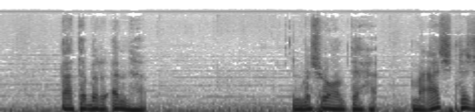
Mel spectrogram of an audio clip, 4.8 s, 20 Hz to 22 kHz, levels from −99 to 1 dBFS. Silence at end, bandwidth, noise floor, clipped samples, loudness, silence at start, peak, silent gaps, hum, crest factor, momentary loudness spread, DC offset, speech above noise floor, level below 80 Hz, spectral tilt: 0 s; 16 kHz; -35 dBFS; under 0.1%; -18 LUFS; 0 s; -6 dBFS; none; none; 12 dB; 22 LU; under 0.1%; 20 dB; -24 dBFS; -6 dB/octave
